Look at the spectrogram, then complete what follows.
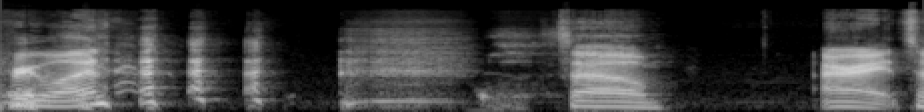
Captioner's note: laughs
